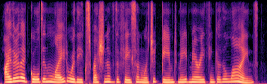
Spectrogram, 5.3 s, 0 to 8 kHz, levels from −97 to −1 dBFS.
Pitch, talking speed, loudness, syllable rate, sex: 240 Hz, 225 wpm, -17 LUFS, 5.4 syllables/s, female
